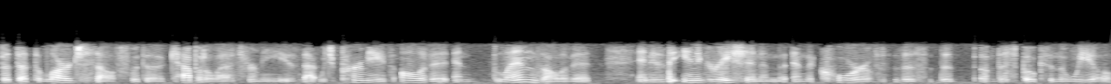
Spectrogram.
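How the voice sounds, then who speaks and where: Fairly even intonation and a moderate pace come through against noticeable background noise. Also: woman, very deep, low pitch for a woman. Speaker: singer-songwriter. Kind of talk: radio interview answer.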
